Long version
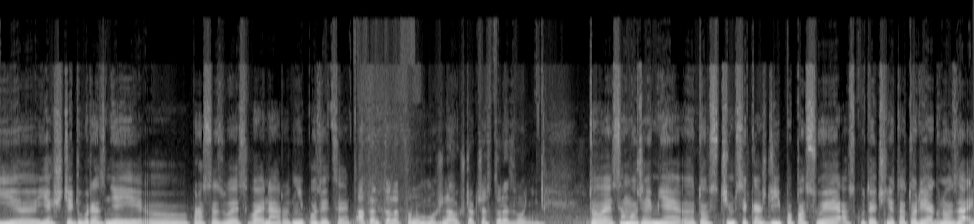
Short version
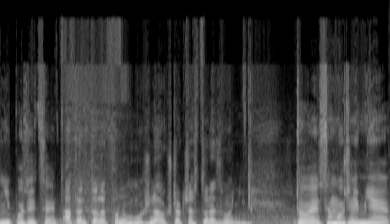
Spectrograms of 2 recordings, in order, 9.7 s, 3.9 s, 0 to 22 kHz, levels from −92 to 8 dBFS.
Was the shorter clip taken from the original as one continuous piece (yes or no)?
yes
